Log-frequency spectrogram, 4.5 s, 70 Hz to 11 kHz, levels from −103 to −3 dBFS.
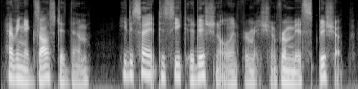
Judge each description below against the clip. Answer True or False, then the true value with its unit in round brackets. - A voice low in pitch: True (115 Hz)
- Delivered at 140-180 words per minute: True (160 wpm)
